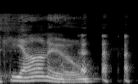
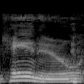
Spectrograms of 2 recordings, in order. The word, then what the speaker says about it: Keanu: name properly because you I always thought it was Keanu. It's It is Keanu. And in the song I'm going Kanu.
